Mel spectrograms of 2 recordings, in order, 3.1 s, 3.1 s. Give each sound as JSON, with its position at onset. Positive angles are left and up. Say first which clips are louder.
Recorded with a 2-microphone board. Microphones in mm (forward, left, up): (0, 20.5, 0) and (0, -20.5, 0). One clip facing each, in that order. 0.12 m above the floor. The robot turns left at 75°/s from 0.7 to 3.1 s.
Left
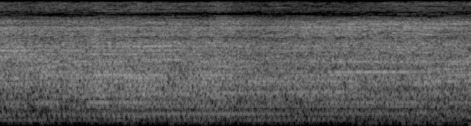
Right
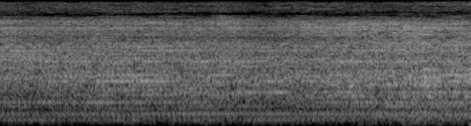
{"t": 0.0, "sound": "an engine running", "louder": "left 3 dB", "azimuth_deg": 125, "distance_m": 1.1}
